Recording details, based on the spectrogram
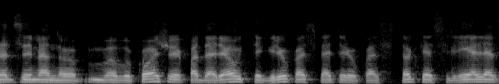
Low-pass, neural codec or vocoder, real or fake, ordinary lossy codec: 14.4 kHz; none; real; MP3, 48 kbps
